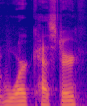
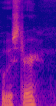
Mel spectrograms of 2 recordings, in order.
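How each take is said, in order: First: The name is said fully, as it is spelled. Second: The name is shortened to sound like Woosta. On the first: The speaker calls it wrong. "I always used to call it Worcester, even though it's not right at all" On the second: The speaker calls it right. "No, it's Worcester"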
